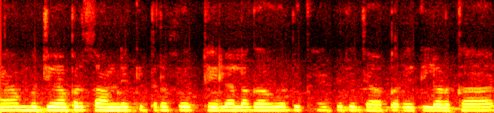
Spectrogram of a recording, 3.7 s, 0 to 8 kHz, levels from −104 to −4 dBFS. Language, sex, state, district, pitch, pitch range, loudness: Hindi, female, Chhattisgarh, Bilaspur, 230 Hz, 220-235 Hz, -16 LUFS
